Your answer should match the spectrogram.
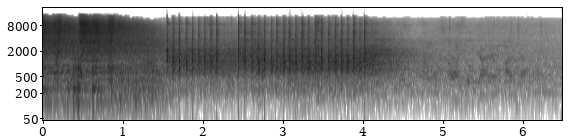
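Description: Lion dance percussion: cymbals crashing over the drum, then a fast, even drum roll from about a second and a half in until about four seconds, after which the sound dies away.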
